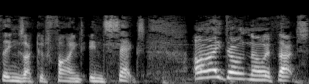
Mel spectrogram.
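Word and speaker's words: CeX: I'm being told by an ever-growing number of people that Kex Computer Exchange is pronounced as sex.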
